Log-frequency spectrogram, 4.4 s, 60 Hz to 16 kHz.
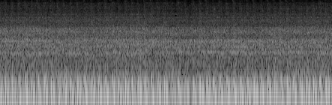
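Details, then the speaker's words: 2021 Royal Enfield Himalayan Euro 5, 6,000 km, warm idle: loose, uneven clatter about four per second from lower right of engine, worsening with heat, vanishing when bike is upright off the stand; oil pump drive chain rattle. "now I can hear it rly and the hotter it gets the worse it gets um but if I pick the bike up and you give it like 5 10 seconds the noise will disappear"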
